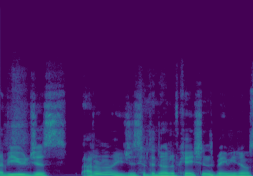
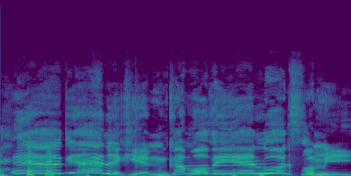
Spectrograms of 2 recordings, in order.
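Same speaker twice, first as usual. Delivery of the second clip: very high-pitched, fat-sounding alien voice; 3 dB louder than usual. Showing what their accent sounds like, a speaker does the fat Star Wars junkyard alien voice. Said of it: "sound like that fat alien off of Star Wars that's in the junkyard".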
